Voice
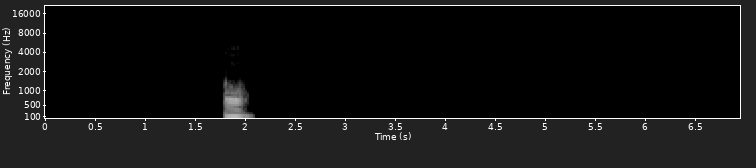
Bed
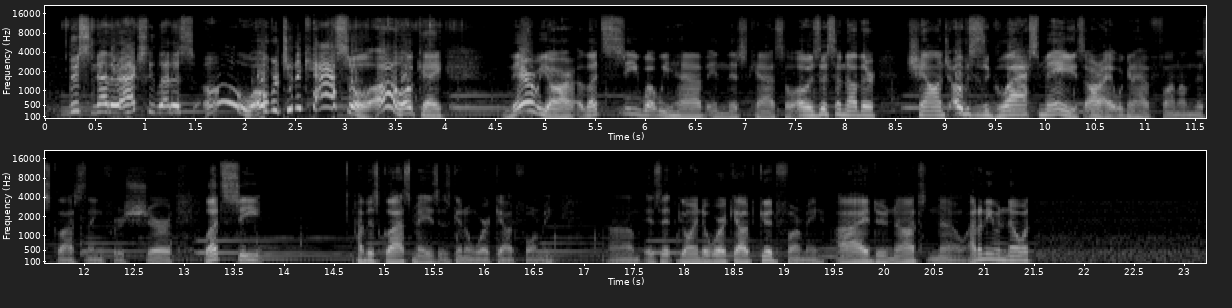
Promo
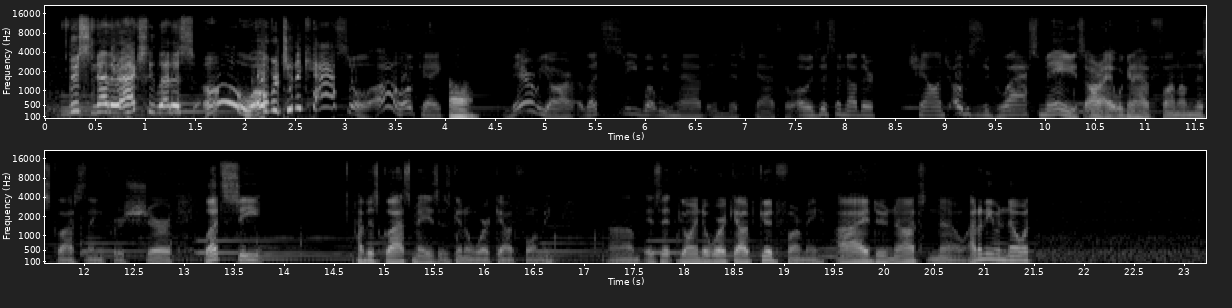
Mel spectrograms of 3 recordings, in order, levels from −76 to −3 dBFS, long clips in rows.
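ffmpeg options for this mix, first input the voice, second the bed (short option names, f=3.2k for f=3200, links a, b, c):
-filter_complex "[0:a]adelay=2250,volume=-4.5dB[a];[1:a]volume=15dB,afade=t=out:st=2.36:d=0.57:silence=0.11885,afade=t=in:st=9.77:d=1.14:silence=0.158489[b];[a][b]amix=inputs=2:normalize=0"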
